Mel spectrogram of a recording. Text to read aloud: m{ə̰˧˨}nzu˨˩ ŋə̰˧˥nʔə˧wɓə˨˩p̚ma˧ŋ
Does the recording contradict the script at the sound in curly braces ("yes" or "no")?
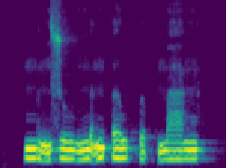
no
